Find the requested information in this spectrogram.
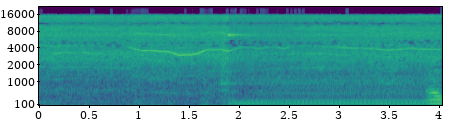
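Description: A high-pitched, steady whine from a high-speed dental drill during tooth preparation, with a lower buzzing hum underneath.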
